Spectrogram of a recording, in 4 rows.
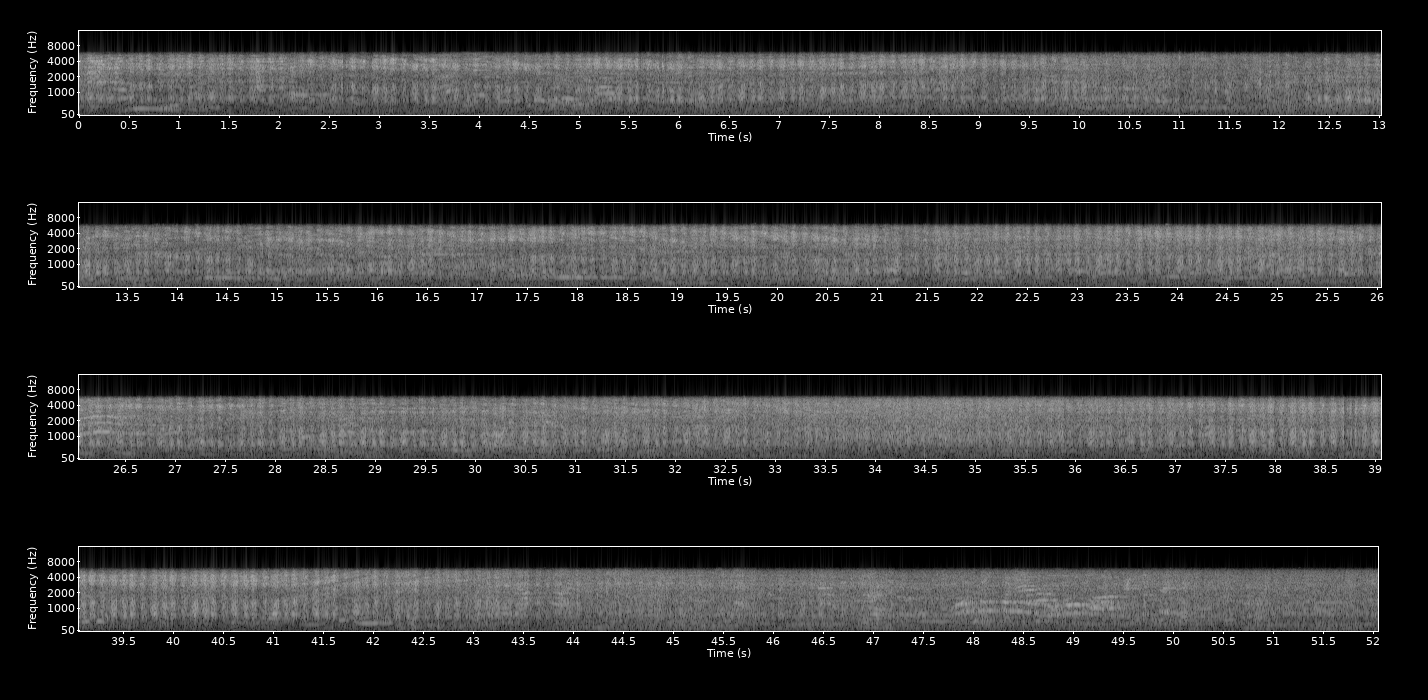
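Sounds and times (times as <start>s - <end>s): model trains whirring on rails: 0.0s - 52.0s
murmur of voices: 0.0s - 52.0s.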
